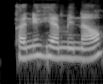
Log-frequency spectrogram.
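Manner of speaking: usual speaking voice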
